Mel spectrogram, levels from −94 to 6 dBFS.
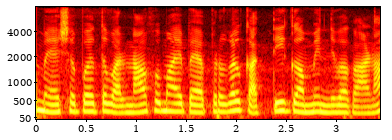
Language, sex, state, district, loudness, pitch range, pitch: Malayalam, female, Kerala, Kollam, -15 LUFS, 190-220 Hz, 205 Hz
